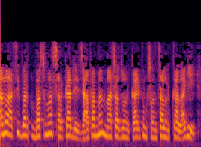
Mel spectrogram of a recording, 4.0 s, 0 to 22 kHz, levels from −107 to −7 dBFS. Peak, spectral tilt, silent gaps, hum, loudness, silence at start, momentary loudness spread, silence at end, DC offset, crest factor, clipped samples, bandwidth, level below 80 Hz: -12 dBFS; -2 dB/octave; none; none; -31 LUFS; 0 s; 4 LU; 0.05 s; under 0.1%; 20 dB; under 0.1%; 7.6 kHz; -74 dBFS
